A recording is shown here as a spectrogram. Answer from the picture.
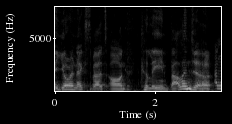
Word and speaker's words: Ballinger: know the last name Ballinger Ballinger yeah worse than a gia cards down because I've been pronouncing a balangay English is weird language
